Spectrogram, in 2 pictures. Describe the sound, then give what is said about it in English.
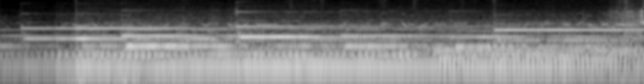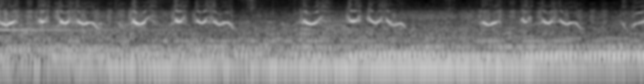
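A young chick chirps in a quick series of short, high calls while nodding its head up and down, starting a few seconds in over a steady bed of sustained musical tones. “Then he chirps and nods his head up and down.”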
